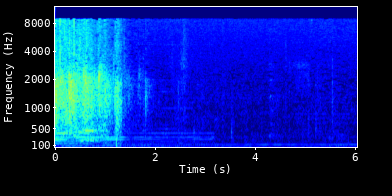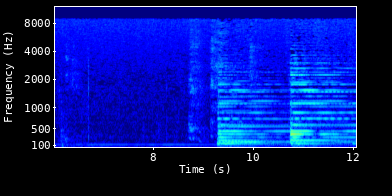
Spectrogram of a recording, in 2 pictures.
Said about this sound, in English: Give the Lord a hand clap of praise tonight as you're seated.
